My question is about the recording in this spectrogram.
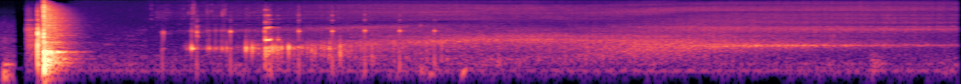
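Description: A brut sparkling wine bottle is opened with a single sharp cork pop, followed by a short burst of splashy pouring into a glass and then a soft, steady fizzing hiss that lingers to the end.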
